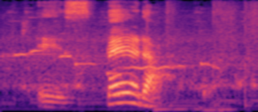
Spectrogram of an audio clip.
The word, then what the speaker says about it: espera: The E in the beginning is pronounced E. Espera.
